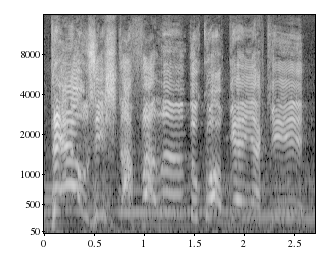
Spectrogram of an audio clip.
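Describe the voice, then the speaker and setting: A man preaching a fiery sermon as a bishop in a church, with a Brazilian accent, shouting in repetitive refrains and then dropping to a hush. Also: very high voice, a little slow. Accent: Brazilian Portuguese. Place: church sanctuary. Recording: music playing behind the voice.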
